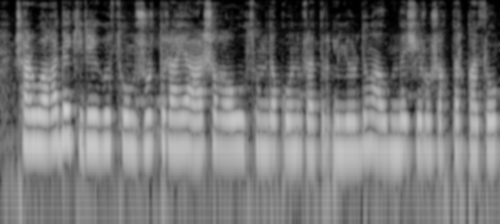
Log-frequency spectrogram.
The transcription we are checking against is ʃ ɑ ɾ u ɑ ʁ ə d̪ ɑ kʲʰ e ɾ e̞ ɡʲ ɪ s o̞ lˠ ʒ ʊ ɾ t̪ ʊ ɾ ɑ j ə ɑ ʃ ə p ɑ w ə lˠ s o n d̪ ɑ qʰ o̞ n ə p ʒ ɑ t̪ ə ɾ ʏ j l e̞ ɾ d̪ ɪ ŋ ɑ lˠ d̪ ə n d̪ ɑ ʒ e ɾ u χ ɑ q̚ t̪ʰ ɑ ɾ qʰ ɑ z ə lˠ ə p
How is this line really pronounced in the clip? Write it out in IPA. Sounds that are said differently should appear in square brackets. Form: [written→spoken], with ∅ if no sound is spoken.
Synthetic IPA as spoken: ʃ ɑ ɾ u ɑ ʁ [ə→ɑ] d̪ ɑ kʲʰ e ɾ e̞ ɡʲ ɪ s o̞ lˠ ʒ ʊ ɾ t̪ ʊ ɾ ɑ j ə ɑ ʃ ə [p→q] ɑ w ə lˠ s o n d̪ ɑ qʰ o̞ n ə p ʒ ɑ t̪ ə ɾ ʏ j l e̞ ɾ d̪ ɪ ŋ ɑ lˠ d̪ ə n d̪ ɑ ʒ e ɾ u [χ→ʃ] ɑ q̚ [t̪ʰ→t̪] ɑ ɾ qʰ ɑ z ə lˠ ə p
